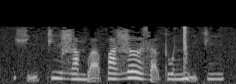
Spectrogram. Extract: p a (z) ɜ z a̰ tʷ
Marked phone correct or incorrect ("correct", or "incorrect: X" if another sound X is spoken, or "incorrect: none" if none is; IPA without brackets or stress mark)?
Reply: incorrect: ɮ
